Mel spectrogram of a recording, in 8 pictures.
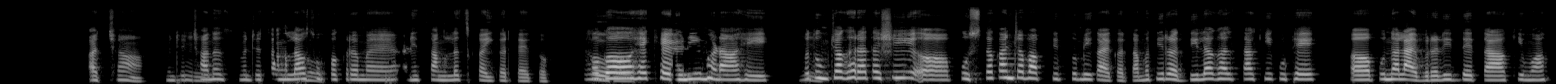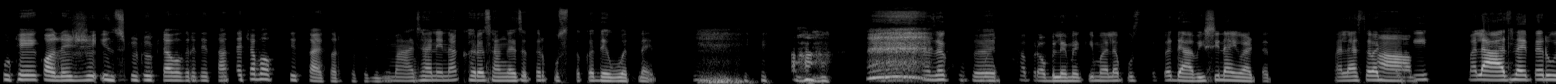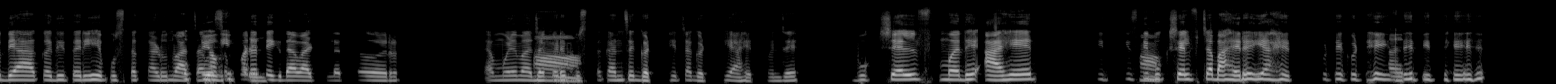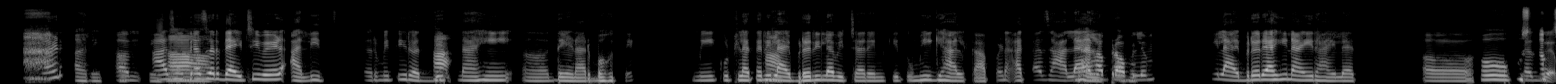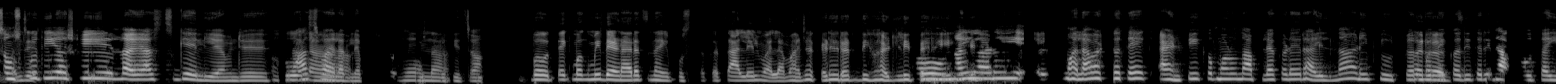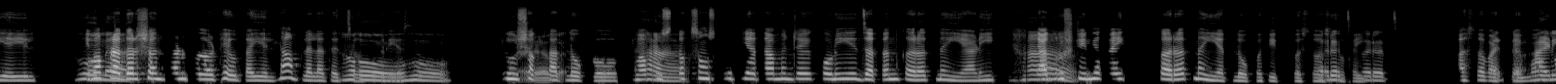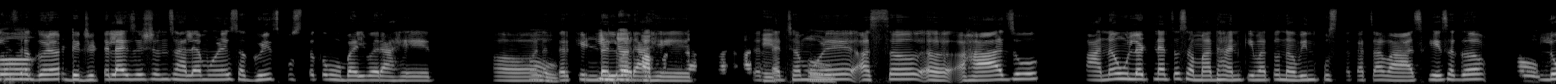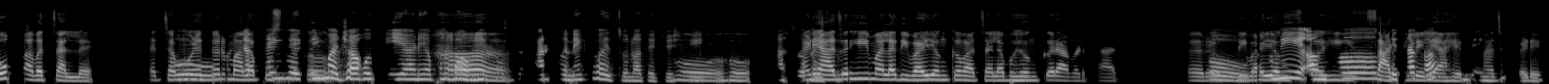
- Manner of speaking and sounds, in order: static; distorted speech; other background noise; "देत" said as "देवत"; chuckle; in English: "शेल्फमध्ये"; in English: "शेल्फच्या"; laughing while speaking: "कुठे-कुठे, इथे-तिथे"; tapping; chuckle; laughing while speaking: "रद्दी वाढली तरी"; chuckle; in English: "कनेक्ट"
- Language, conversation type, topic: Marathi, podcast, अनावश्यक वस्तू विकायच्या की दान करायच्या हे तुम्ही कसे ठरवता?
